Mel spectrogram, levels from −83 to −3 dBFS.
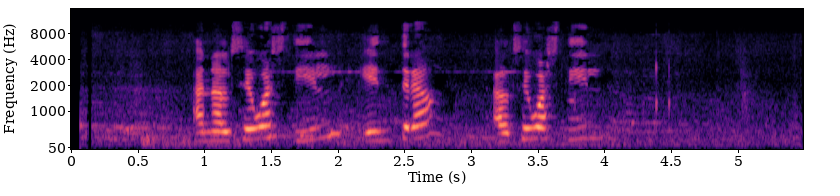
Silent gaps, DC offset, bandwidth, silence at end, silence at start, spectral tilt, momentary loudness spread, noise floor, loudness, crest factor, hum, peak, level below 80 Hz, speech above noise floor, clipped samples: none; under 0.1%; 11.5 kHz; 1.1 s; 0.05 s; -2 dB/octave; 23 LU; -52 dBFS; -26 LUFS; 22 dB; none; -6 dBFS; -72 dBFS; 26 dB; under 0.1%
